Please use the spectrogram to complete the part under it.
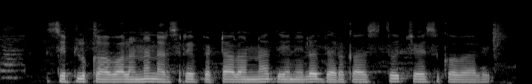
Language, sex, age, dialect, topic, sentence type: Telugu, male, 46-50, Southern, agriculture, statement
